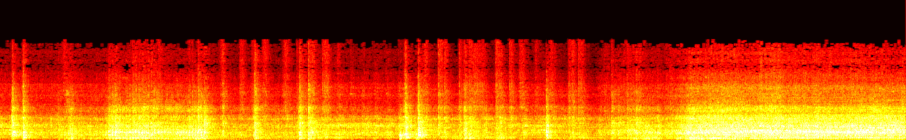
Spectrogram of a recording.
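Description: Krups kitchen mixer's motor running with its slicing attachment as potatoes go in, uneven at first with a few knocks. From about eight and a half seconds it runs steady and louder.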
